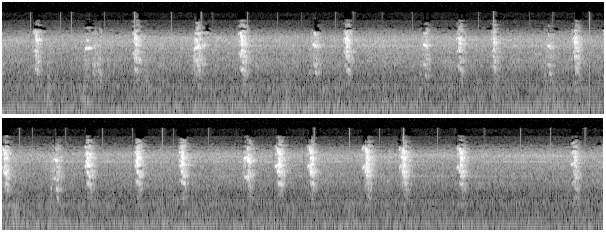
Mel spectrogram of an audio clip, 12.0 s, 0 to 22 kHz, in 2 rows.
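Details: Peregrine falcon pair arriving at their building nest early morning, 22 November 2024, recorded by a nest camera: a steady run of short, sharp chipping calls, roughly two per second, over constant low city rumble.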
